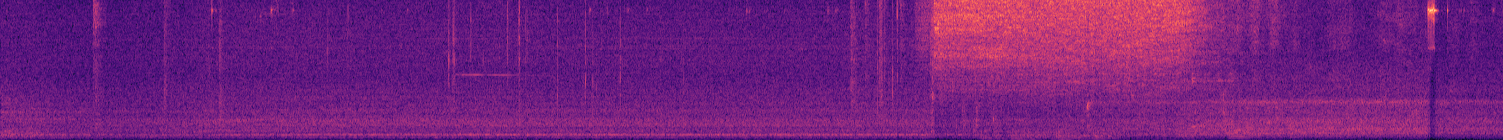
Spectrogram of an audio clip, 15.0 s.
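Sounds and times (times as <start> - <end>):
standing train hum: 0.0 - 15.0
bright hiss: 9.2 - 12.3.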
